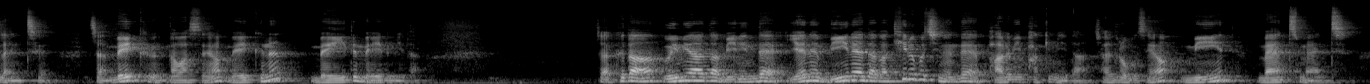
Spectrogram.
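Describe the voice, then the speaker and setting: Male teacher, unhurried lively lecture, roomy echoey sound. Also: mid-range voice. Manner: drills verb forms aloud, asks and answers own questions. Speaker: English teacher. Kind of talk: online video lecture. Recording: roomy echo.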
